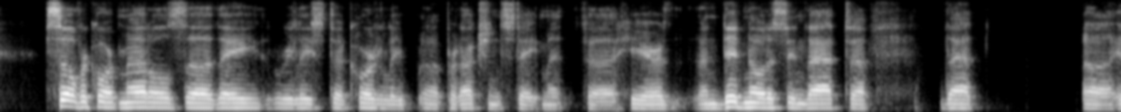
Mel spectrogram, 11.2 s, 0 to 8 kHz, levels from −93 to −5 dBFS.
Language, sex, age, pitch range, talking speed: English, male, 50-69, 100-120 Hz, 110 wpm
